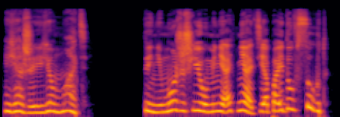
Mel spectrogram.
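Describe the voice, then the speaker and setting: A woman's voice: sits high, moderate pace, darkish tone, voice pushed up, close to an everyday voice. A woman reading the part of a young wife and mother in an audiobook, speaking in a defensive, pleading, indignant way.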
